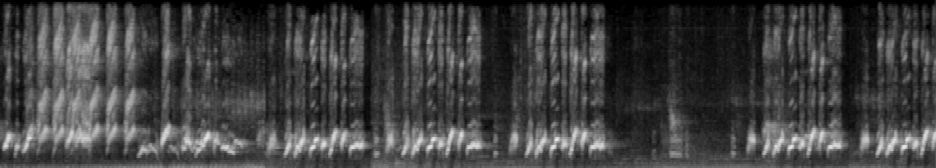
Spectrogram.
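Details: Red-whiskered bulbul morning song for training birds, a 'twisting voice' style mixed to rouse wild-caught birds and used as a lure. Rapid runs of bright rising-falling whistled notes in dense bursts, brief pauses near three and six seconds, a low hum early on.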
